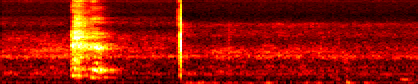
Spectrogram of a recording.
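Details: A single forceful cough followed by a short throat sound, in a nursing-student role-play of effective coughing done after deep breaths, breathing out through the mouth.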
